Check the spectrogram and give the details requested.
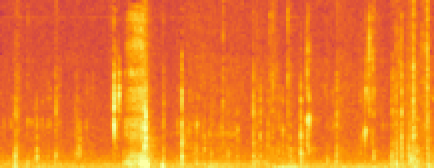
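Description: Close-up eating sounds: chewing a mouthful of tteokbokki noodles and rice, with many small wet mouth clicks. There is one louder noisy mouth sound about a second in, and a quick run of clicks near the end.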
